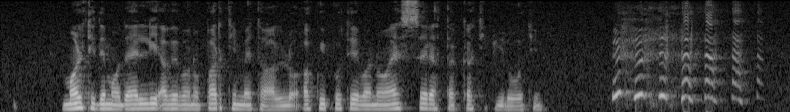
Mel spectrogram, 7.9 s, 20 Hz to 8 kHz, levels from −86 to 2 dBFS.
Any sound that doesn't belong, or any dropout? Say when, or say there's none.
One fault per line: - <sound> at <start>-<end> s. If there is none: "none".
- laugh at 6.1-7.7 s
